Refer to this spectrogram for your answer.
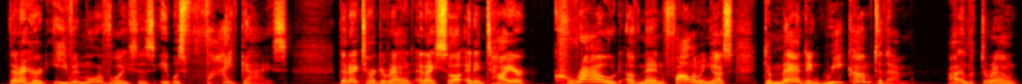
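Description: A man hosting a radio show, telling a first-person story in a measured, expressive way and raising his voice at the tense moments. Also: fairly high pitch, no room sound, studio quality.

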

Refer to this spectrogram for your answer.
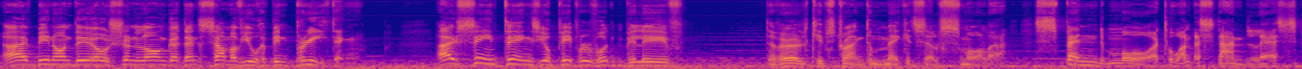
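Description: In this audio drama, an actor voices a grizzled older seafarer, his male voice pitched on the high side and animated. He tells the story slowly and theatrically, brooding, then swells into fervent, scolding warnings about monsters. Dramatic music plays behind him.

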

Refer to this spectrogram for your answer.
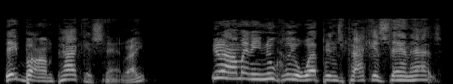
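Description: A man's voice: sits high, big pitch swings, normal speed, fairly bright tone, no room sound. A man co-hosting a political talk show, brash and colorful, throwing in jokes as he argues.

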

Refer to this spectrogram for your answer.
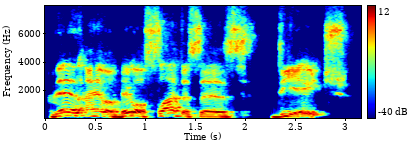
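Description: A man hosting a casual sports podcast, relaxed and chatty, laughing often and wandering into asides. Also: fairly high pitch, a little slow, roomy sound, poor audio. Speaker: podcast host.

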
